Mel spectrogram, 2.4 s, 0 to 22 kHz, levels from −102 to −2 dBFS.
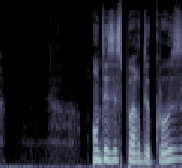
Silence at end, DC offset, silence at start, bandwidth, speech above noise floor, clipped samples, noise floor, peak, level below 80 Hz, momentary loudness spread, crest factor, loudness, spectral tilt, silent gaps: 0 s; under 0.1%; 1.25 s; 18 kHz; 33 dB; under 0.1%; -67 dBFS; -18 dBFS; -62 dBFS; 5 LU; 18 dB; -35 LUFS; -5 dB/octave; none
